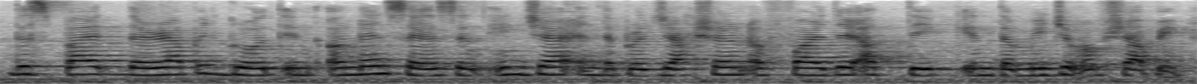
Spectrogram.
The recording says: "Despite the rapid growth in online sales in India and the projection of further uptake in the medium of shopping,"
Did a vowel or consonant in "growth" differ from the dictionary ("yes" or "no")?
yes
